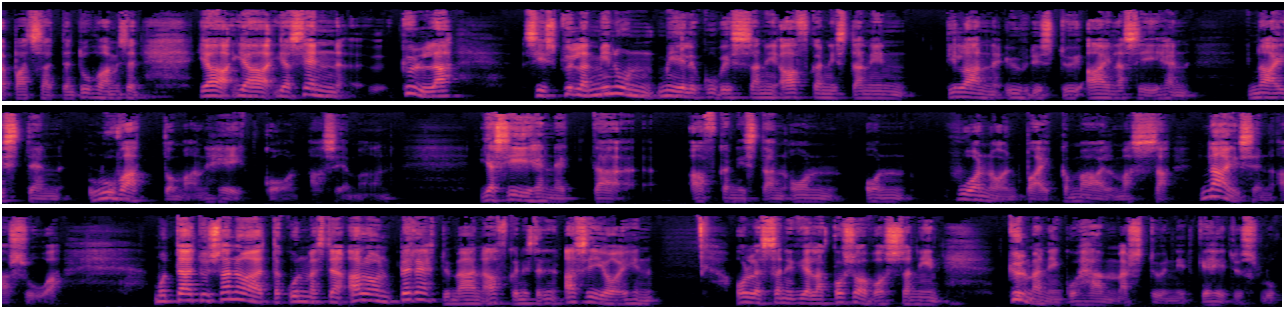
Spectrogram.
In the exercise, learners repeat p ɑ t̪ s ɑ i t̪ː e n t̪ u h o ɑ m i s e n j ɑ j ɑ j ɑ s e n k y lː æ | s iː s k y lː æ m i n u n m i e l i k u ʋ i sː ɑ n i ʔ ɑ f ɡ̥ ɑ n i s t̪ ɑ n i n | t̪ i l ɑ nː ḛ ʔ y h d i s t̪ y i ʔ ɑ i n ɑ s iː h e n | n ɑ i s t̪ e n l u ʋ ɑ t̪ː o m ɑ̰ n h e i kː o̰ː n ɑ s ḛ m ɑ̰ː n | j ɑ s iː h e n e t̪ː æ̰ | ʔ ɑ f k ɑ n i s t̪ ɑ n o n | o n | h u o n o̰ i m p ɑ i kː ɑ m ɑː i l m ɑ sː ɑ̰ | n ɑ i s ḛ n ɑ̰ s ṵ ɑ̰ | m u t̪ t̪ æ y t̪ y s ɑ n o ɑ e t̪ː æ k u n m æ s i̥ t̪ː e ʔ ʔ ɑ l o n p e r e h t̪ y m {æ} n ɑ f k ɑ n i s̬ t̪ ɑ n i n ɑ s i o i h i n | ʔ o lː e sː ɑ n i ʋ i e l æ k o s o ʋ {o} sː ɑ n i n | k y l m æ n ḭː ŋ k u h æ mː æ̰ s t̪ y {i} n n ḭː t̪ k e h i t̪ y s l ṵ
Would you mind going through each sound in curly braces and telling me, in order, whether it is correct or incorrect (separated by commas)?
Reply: incorrect, correct, correct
